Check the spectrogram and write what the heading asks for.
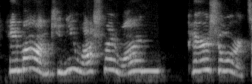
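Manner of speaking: lightly voiced kid asking Mom; high whiny kid request; imitating kid. Voicing child asking mom.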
